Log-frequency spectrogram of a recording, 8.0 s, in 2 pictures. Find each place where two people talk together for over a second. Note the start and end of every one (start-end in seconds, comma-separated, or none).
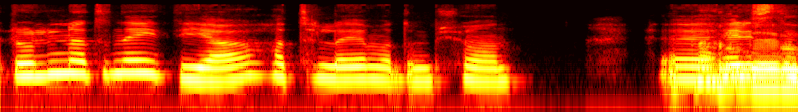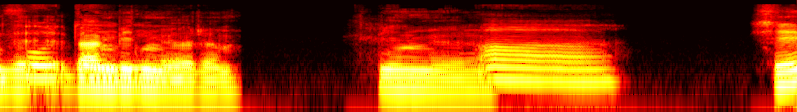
3.5-4.9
